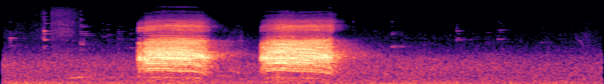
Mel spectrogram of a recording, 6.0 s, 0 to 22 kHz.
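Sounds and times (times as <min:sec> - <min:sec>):
carrion crow Corvus corone giving harsh hoarse caws: 0:01.4 - 0:03.8.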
